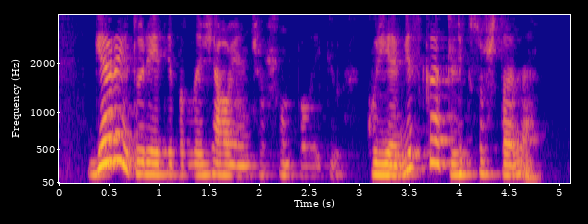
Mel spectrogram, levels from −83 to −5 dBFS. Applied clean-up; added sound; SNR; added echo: none; none; none; none.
